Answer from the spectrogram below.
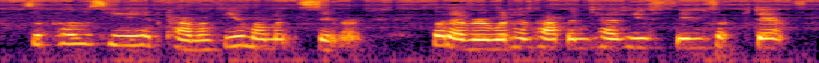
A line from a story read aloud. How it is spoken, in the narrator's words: she gasped, her eyes sparkling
